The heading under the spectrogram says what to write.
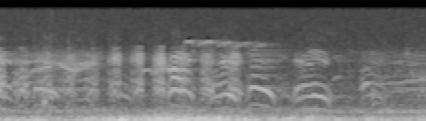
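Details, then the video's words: Close, loud gull cries on an Elba pebble beach, Italy: a rapid burst of bent, nasal yelps with strong overtones, over heavy low surf roar. "Gabbiani suono rilassante"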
